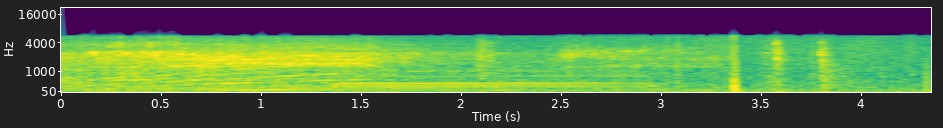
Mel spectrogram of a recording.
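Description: A car engine revving up as the car pulls away, its pitch rising and the sound fading. Steady held tones follow, then a few sharp clicks near the end.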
